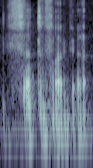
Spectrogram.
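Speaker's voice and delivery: very soft, whispered dismissal; muttered retort. Retold or imitated. Streamer's retort to listeners complaining about cursing, muttered. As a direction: say it under your breath.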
